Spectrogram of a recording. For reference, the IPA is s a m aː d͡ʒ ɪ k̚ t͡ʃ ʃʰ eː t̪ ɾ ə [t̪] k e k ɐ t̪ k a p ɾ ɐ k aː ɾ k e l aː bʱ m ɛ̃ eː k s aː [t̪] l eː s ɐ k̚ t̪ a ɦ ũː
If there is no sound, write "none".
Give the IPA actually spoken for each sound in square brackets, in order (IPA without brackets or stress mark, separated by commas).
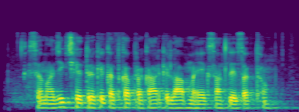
none, t̪ʰ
